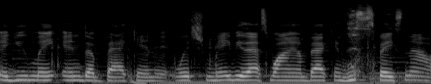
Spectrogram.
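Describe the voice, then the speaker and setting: Over music in the background, a woman with an American accent talks at a fairly slow pace in a medium pitch, her intonation monotone and flat. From Detroit, US Midwest. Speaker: vlogger. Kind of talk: personal video diary. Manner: stumbling over words.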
